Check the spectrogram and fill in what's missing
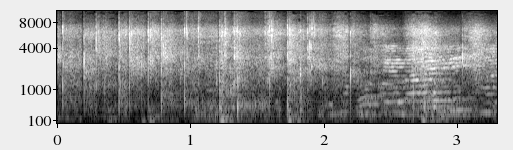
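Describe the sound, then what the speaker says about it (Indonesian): Students in an Indonesian classroom give a brief round of applause, with scattered, uneven claps close by and voices mixed in for a few seconds. "tepuk tangan."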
